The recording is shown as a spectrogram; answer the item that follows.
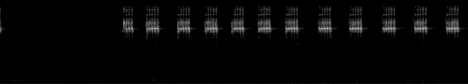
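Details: Cricket chirping at night, recorded live without loops on a Sony PCM D100 field recorder; after a second of silence, high pulsed chirps begin and repeat steadily about three times per second.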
